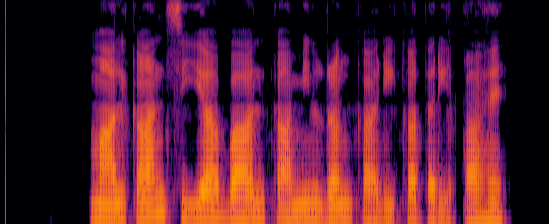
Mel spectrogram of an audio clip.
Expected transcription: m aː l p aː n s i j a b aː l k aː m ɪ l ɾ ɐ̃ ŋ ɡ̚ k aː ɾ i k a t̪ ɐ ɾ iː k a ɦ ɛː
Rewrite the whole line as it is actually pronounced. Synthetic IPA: m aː l k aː n s i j a b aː l k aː m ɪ l ɾ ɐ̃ ŋ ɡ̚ k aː ɾ i k a t̪ ɐ ɾ iː q a ɦ ɛː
